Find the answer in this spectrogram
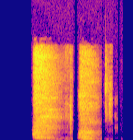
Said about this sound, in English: That was her sneezing. Bless you, baby.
